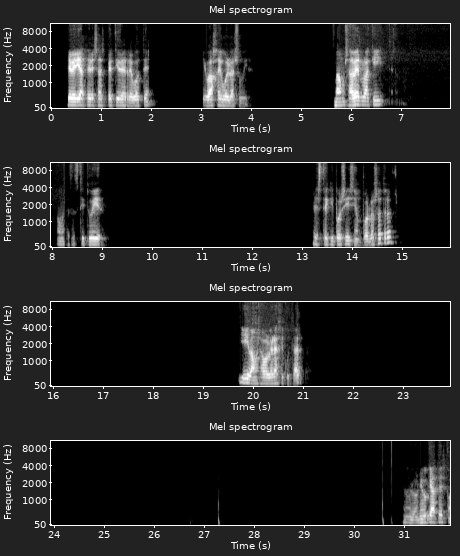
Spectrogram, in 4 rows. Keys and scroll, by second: 2.0 ctrl+c, 16.1 ctrl+v, 20.0 ctrl+v, 20.1 ctrl+F10.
